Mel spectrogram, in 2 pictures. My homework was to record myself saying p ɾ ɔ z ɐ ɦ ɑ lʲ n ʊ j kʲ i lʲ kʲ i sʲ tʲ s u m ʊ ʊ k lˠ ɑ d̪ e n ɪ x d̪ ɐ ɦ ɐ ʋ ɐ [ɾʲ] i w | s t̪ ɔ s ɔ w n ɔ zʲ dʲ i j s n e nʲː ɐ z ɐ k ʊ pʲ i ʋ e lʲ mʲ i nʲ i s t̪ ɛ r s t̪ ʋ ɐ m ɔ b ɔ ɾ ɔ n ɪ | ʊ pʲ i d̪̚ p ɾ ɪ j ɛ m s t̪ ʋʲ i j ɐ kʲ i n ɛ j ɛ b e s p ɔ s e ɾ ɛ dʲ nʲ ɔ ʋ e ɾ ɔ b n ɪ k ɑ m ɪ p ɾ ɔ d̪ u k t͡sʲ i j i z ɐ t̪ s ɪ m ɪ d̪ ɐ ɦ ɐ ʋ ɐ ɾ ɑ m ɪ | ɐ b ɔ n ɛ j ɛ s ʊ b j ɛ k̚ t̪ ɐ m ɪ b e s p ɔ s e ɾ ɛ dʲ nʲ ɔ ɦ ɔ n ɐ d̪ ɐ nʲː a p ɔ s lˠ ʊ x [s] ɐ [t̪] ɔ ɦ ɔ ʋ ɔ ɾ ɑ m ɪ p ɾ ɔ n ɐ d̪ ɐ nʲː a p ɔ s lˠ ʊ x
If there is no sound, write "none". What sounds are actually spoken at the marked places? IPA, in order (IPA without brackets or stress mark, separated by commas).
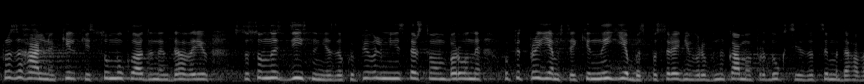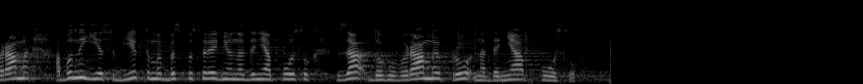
ɾʲ, z, d̪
